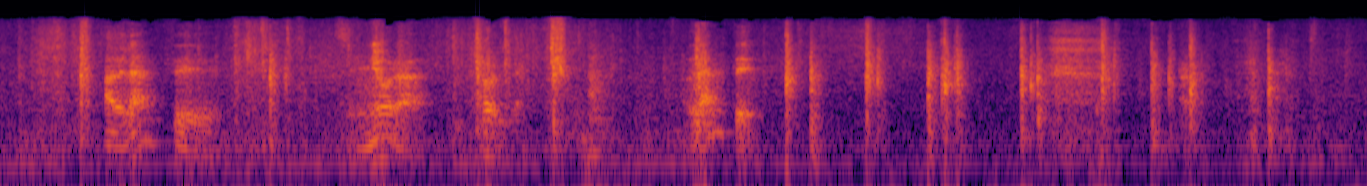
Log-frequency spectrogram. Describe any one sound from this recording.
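A woman speaks with emotion nearby.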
